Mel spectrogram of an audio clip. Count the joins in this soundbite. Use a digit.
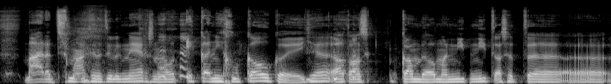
1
